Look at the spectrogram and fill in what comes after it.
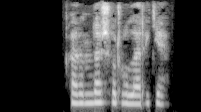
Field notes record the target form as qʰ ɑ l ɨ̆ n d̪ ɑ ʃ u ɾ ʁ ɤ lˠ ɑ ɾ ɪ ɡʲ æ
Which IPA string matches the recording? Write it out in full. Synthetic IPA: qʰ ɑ ɾ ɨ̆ n d̪ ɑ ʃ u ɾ ʁ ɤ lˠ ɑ ɾ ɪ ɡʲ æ

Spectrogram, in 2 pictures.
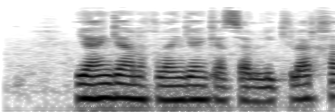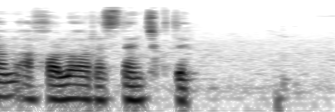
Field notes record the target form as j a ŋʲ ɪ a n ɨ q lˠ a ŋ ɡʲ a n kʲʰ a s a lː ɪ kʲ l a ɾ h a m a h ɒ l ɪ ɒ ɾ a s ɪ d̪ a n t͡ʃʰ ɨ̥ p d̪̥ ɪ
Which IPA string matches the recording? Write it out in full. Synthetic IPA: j a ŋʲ ɪ a n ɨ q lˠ a ŋ ɡʲ a n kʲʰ a s a lː ɪ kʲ l a ɾ h a m a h ɒ l ɪ ɒ ɾ a s ɪ d̪ a n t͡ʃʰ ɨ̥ q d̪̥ ɪ

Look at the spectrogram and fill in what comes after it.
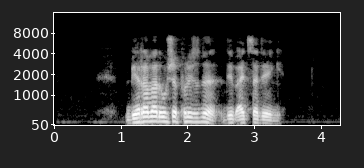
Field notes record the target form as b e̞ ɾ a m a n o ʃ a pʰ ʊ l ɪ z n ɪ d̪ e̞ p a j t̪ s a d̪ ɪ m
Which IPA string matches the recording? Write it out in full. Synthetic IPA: b e̞ ɾ a m a n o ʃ a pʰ ʊ l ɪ z n ɪ d̪ e̞ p a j t̪ s a d̪ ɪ ŋ

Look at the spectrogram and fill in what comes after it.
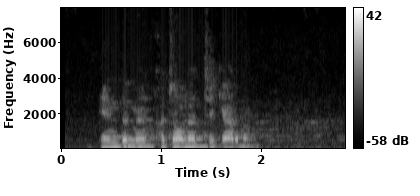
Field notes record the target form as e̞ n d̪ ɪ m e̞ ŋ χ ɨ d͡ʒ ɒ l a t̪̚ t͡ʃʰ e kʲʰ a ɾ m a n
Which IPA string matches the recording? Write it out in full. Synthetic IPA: e̞ n d̪ ɪ m e̞ n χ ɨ d͡ʒ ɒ l a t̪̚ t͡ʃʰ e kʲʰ a ɾ m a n

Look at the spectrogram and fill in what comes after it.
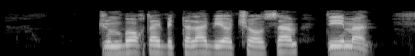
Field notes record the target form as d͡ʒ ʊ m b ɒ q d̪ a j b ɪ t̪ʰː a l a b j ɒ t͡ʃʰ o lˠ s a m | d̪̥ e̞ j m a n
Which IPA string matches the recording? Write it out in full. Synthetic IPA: d͡ʒ ʊ m b ɒ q d̪ a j b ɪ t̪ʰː a l a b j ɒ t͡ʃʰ ɒ lˠ s a m | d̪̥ e̞ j m a n

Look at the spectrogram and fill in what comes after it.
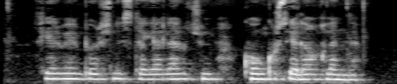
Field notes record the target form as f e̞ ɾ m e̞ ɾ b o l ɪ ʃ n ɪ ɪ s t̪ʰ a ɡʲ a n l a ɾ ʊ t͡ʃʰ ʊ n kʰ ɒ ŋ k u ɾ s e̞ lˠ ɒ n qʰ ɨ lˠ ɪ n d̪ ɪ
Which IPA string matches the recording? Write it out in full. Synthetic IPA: f e̞ ɾ m e̞ ɾ b o l ɪ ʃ n ɪ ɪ s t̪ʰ a ɡʲ a n l a ɾ ʊ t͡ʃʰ ʊ n kʰ o ŋ k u ɾ s e̞ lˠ ɒ n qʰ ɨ lˠ ɪ n d̪ ɪ

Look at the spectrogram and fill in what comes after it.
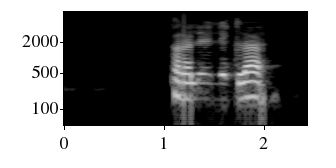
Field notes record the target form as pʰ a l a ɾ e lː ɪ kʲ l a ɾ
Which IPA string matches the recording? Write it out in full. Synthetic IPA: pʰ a ɾ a l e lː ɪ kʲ l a ɾ

